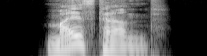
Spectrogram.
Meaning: present participle of meistern
- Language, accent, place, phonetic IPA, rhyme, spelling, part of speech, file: German, Germany, Berlin, [ˈmaɪ̯stɐnt], -aɪ̯stɐnt, meisternd, verb, De-meisternd.ogg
